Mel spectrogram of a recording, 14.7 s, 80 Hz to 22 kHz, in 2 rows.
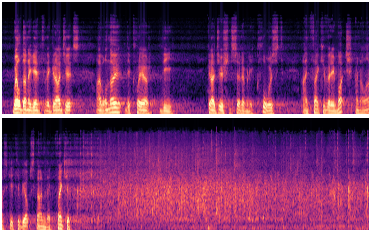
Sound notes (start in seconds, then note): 8.7 audience applauding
